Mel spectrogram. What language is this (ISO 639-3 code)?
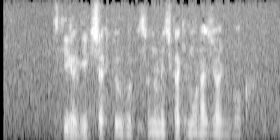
jpn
